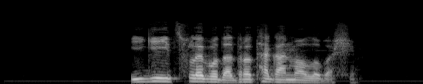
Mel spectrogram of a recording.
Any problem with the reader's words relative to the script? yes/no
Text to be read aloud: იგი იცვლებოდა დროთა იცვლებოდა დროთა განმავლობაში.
yes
